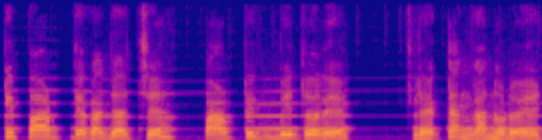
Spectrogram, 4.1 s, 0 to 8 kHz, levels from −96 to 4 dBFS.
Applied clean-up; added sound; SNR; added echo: neural mask model RNNoise.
